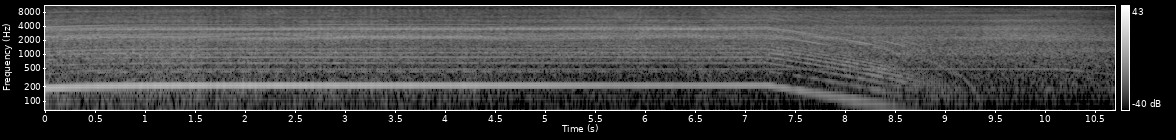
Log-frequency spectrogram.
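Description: A 22-year-old Festool sander runs with dust extraction attached, producing a steady, close motor whine that holds evenly for several seconds and then winds down smoothly as the tool spins to a stop.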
